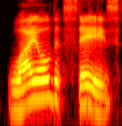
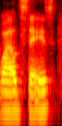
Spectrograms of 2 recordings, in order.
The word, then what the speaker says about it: WYLDSTAY: the word wild and it's actually wild stay not wild stays but um Gary it's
